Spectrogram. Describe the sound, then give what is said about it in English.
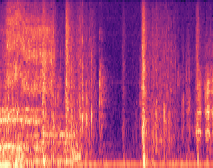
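Goat bleats from a video-game mountain goat clinging to sheer rocky edges: a few short, nasal cries rising over a low steady hum, with brief scrapes between them. “You're no bovine. You're a mountain goat.”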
